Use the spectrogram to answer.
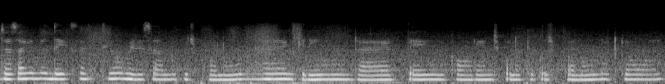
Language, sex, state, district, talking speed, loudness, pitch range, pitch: Hindi, female, Delhi, New Delhi, 200 wpm, -14 LUFS, 225-245 Hz, 230 Hz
